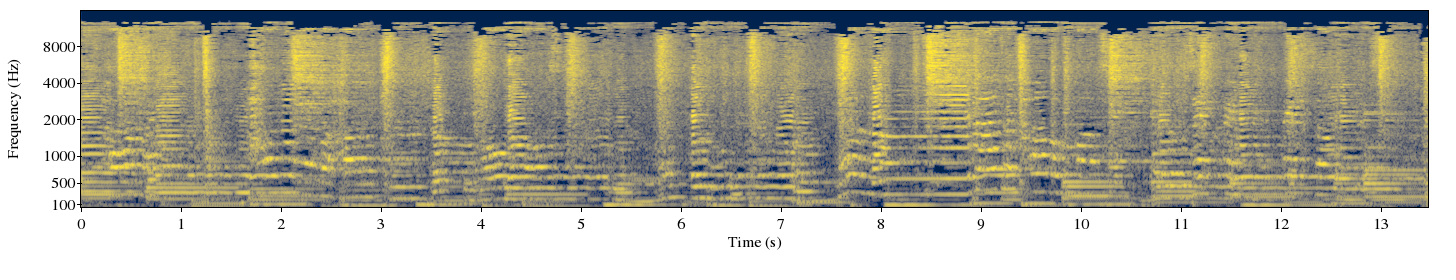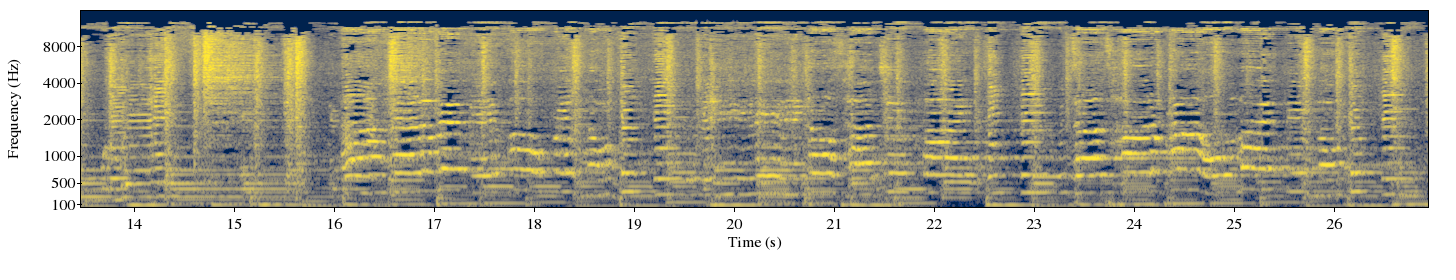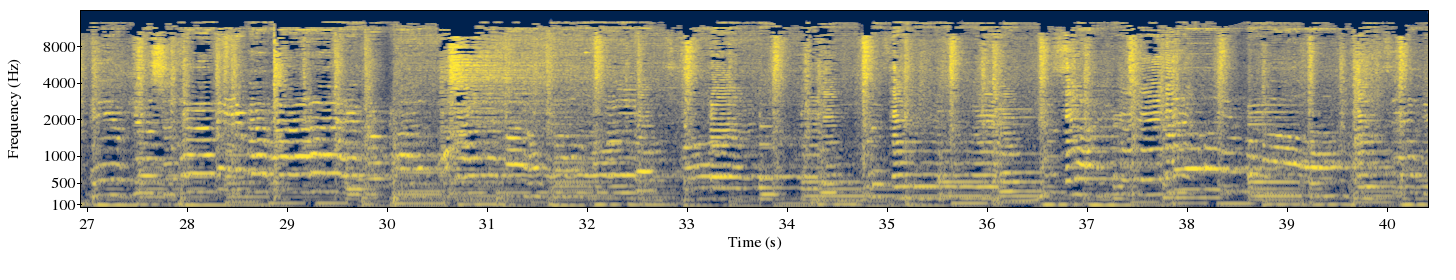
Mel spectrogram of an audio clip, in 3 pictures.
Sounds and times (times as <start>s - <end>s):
Music: 0.0s - 40.4s.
